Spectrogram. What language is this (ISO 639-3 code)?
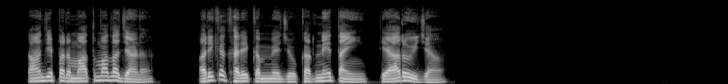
xnr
